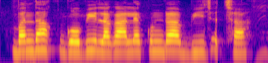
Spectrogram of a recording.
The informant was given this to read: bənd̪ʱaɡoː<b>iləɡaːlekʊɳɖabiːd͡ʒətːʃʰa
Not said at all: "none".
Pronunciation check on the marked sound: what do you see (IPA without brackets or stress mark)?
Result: b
